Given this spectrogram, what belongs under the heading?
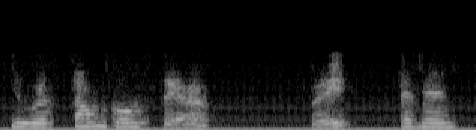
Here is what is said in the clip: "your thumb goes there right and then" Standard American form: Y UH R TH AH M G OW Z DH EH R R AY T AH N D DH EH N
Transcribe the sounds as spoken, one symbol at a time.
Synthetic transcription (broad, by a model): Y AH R S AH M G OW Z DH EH R R AY T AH N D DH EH N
